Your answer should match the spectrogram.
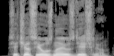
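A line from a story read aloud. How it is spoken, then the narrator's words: Much more polite tone. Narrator (Russian): сказала она гораздо более вежливым тоном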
